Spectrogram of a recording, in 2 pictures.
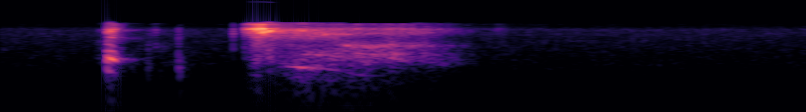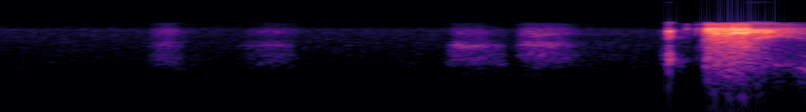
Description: Sneezes that drove me mad, teasing me. They would build up for what seemed like ages and I'd just need to sneeze so badly.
